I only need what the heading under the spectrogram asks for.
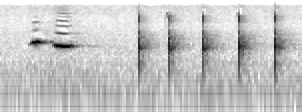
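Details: Bird song likened to a robot: two short whistled notes, the second longer and slightly lower, followed by five sharp, crackling clicks evenly spaced about a quarter second apart.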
